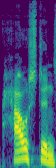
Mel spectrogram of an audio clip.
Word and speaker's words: Houston: It is, in fact, Houston Street here in New York City, even though it's spelled Houston.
